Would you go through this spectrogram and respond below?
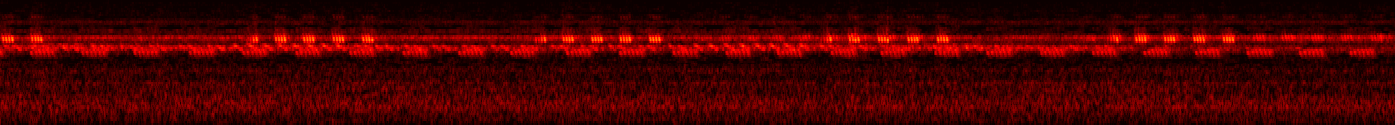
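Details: Insect chorus for relaxation: shrill, high pulsed chirps grouped in bursts of four or five, recurring about every one and a half seconds above a continuous high-pitched hum.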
